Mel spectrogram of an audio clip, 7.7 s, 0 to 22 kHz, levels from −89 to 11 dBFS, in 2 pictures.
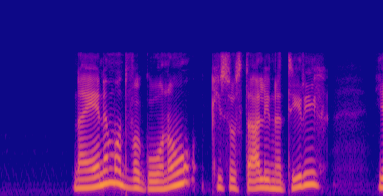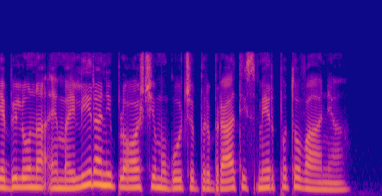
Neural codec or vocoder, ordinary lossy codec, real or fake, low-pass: codec, 16 kHz, 8 kbps, FunCodec, trained on Chinese and English, 25 frames a second; none; fake; 7.2 kHz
